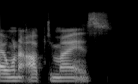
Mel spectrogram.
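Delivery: ordinary talk, nothing marked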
